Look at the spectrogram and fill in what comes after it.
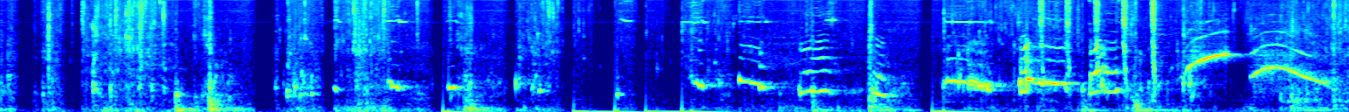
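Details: Male low-mid content wolfdog named Mercy during his first bath, giving short rising whines and whimpers that climb into higher pitched cries near the end, with splashing water and a person's coaxing voice in between.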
